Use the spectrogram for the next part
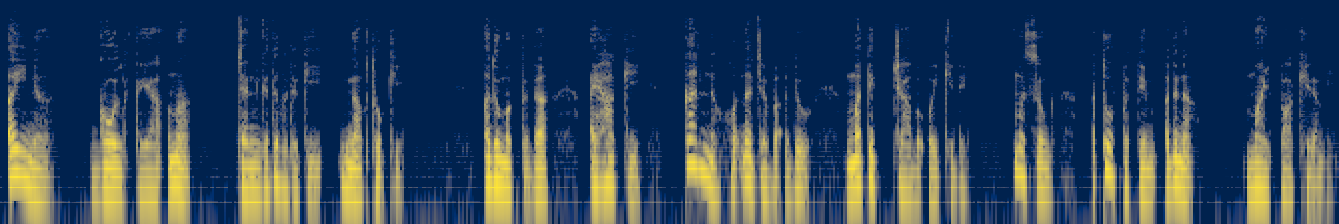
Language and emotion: Manipuri, sad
